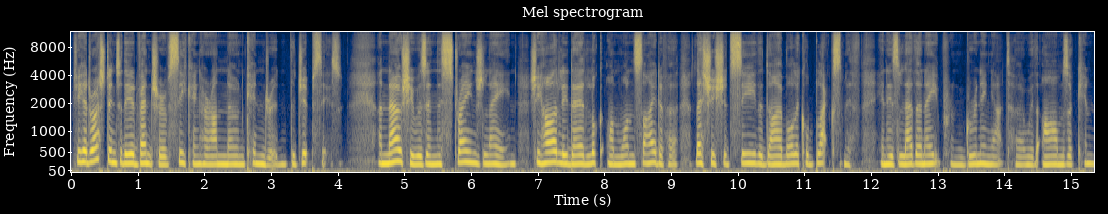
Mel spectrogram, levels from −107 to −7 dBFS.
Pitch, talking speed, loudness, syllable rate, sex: 215 Hz, 185 wpm, -19 LUFS, 4.9 syllables/s, female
